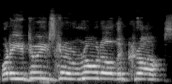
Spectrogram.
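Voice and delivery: mock very loud, very high, shrill snapping. Describing the dad character finally snapping, imitating a dad snapping. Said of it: "And then when he finally snaps".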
